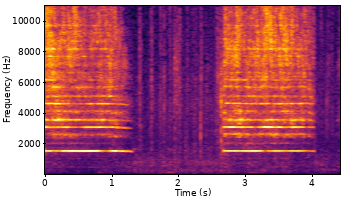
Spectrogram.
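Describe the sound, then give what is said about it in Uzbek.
A freight train from China arrives in northern Afghanistan with a steady rumble, and a sustained high-pitched whine sounds in two separate stretches. “Xitoydan yuk tashuvchi poyezd 2 hafta yo'l yurib, chorshanba kuni ilk bor Afg'oniston shimoliga, Hayratonga yetib bordi.”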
